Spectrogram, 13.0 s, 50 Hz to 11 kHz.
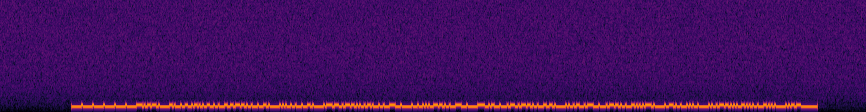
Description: RTTY (45.45 baud, 170 Hz shift), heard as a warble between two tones, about 700 Hz centre. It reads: GWDW8 7Y7EN FG9QY 9TBKN 8FCOK 43A6F YR4SM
